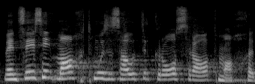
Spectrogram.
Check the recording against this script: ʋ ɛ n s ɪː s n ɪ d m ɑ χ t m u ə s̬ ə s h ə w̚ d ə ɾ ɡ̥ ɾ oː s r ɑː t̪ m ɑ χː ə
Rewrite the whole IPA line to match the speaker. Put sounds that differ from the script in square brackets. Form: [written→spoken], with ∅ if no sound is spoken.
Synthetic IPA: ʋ ɛ n s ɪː s n ɪ [d→t] m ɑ χ t m u ə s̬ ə s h [ə→ɑ] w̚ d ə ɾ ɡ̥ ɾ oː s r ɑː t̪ m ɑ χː ə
